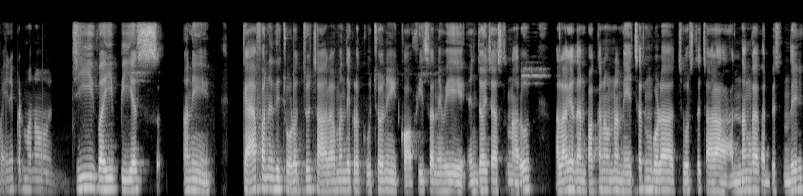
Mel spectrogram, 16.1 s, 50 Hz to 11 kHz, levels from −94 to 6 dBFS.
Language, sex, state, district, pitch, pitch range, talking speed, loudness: Telugu, male, Andhra Pradesh, Visakhapatnam, 120 Hz, 115-125 Hz, 100 wpm, -19 LUFS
